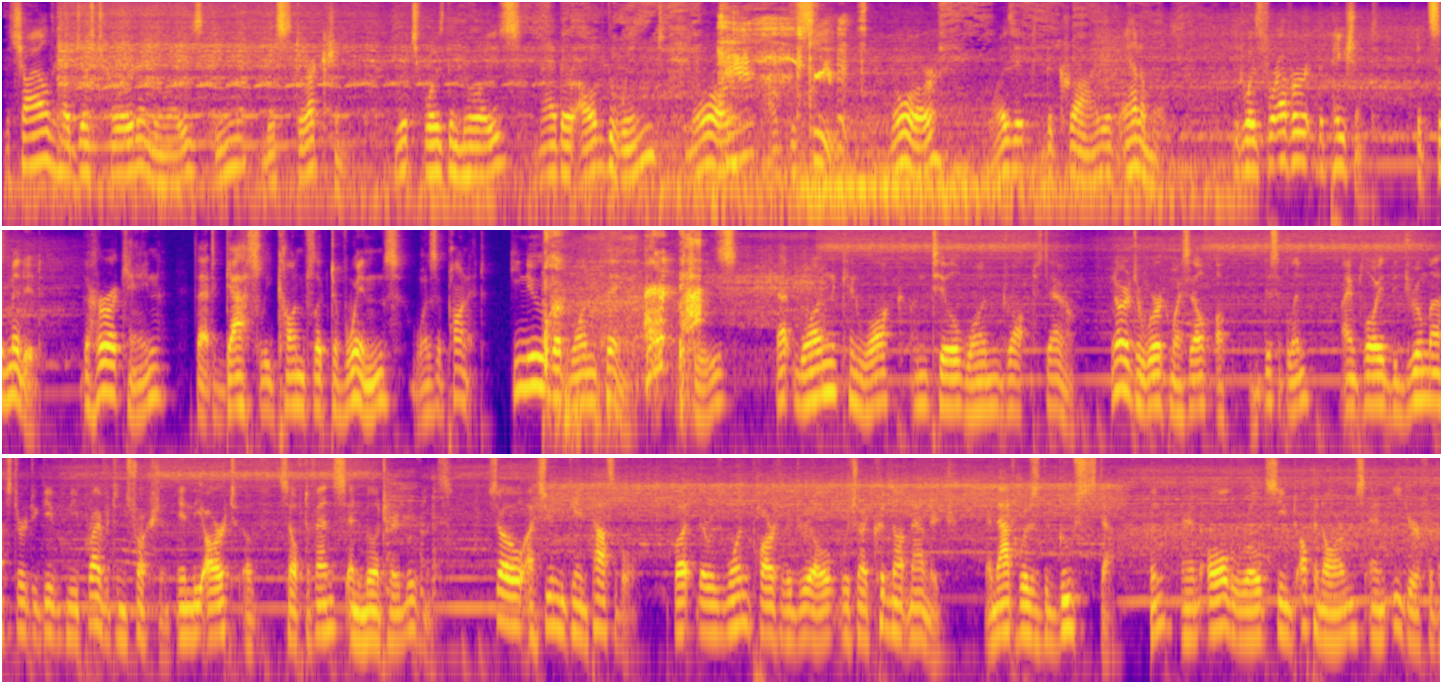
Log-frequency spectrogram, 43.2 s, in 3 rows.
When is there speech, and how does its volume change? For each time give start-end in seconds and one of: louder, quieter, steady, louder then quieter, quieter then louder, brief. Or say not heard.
0.0-11.7 steady
12.3-43.1 steady.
